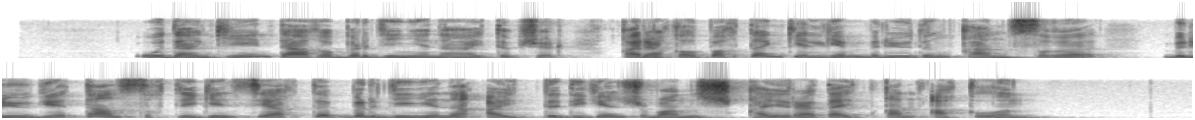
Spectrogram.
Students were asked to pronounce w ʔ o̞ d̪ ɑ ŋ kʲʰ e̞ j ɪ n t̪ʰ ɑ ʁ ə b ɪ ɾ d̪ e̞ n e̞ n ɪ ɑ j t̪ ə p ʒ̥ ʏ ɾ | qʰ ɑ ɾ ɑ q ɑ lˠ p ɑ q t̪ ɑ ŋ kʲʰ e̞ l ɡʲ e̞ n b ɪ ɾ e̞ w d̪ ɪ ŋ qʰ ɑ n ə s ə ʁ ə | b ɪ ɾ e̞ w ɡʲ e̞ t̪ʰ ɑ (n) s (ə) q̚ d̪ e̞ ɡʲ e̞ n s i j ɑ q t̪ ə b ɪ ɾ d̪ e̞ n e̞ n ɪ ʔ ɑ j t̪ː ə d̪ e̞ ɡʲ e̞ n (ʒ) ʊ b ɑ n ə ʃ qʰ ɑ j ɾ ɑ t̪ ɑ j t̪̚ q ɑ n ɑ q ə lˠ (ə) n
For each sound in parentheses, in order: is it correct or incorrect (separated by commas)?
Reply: correct, correct, correct, correct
